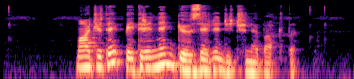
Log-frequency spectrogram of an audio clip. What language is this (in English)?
Turkish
